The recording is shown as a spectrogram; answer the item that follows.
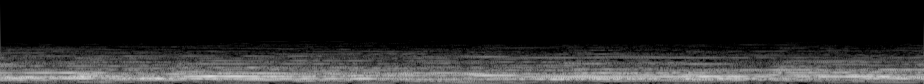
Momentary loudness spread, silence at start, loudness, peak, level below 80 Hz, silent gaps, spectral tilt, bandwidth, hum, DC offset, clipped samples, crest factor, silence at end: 7 LU; 0 s; -19 LUFS; -4 dBFS; -50 dBFS; none; -11 dB/octave; 2.6 kHz; none; under 0.1%; under 0.1%; 14 dB; 0 s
